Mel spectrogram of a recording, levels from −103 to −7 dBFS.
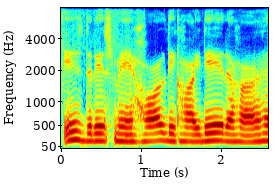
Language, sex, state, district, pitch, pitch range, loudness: Hindi, male, Jharkhand, Ranchi, 155 Hz, 150-165 Hz, -12 LUFS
